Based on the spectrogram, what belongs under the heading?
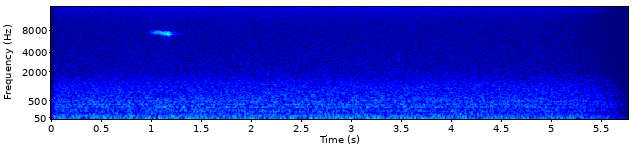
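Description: short, Redwing Turdus iliacus, A nocturnal flight call at the shorter end of the variation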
